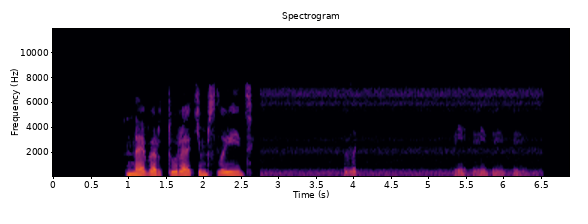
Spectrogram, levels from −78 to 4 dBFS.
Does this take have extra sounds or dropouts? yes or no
yes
